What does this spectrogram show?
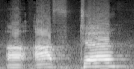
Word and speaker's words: after: After here. This one is the phonetic transcription of the word after. R is silent here.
